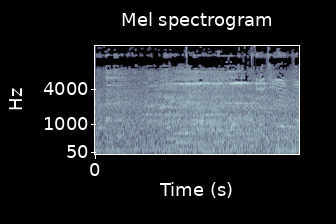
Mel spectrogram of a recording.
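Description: KiHa 183 series diesel train pulling slowly into a station: a steady low engine rumble that grows gradually louder as it approaches, with a thin, high wheel squeal from about a second and a half in to about three seconds.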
